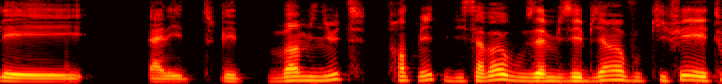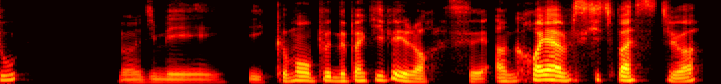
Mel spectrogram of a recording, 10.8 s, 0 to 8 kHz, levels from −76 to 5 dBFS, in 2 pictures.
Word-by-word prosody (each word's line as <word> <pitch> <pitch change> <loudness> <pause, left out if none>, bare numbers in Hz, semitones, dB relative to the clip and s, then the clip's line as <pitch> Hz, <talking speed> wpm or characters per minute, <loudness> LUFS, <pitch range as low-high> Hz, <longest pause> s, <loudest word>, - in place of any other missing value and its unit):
les 110 -3 -1 0.4
allez 105 -1 -4
toutes - - -17
les 115 -1 -6
20 125 +6 -1
minutes, 145 +5 -6
30 145 0 -6
minutes, 170 +4 -5
il 130 - -14
dit: 120 - -11
«Ça 130 +1 -2
va, 170 +3 +2
vous 155 - -4
vous 130 0 -2
amusez 130 0 +1
bien? 150 +7 -2
Vous 135 -3 -9
kiffez 140 +4 -2
et 135 - -3
tout?» 160 +6 -7 0.7
bah, 85 - -10
on 90 - -8
dit: 95 +2 -11
«Mais 90 -1 -7 0.2
mais 95 -2 -10
comment 145 +10 0
on - - -1
peut 140 +4 -1
ne 125 -1 -1
pas 135 +2 +1
kiffer? 140 -2 +2
Genre, 105 -4 -2
c'est 105 +1 -6
incroyable 150 +5 +7
ce 155 - +5
qui - - +2
se - - -2
passe», 145 -1 +5
tu 110 - -4
vois? 115 - 0
130 Hz, 220 wpm, -23 LUFS, 110-145 Hz, 0.7 s, incroyable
